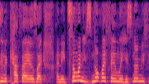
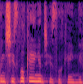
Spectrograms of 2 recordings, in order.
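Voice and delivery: usual speaking voice

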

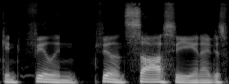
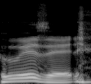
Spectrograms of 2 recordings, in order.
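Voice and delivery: really doubtful, dubious, questioning tone; 2 semitones higher than usual. Speaker retells asking who a woman found for them, in a mock-questionable tone. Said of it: "In a really questionable tone".

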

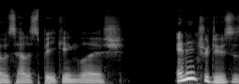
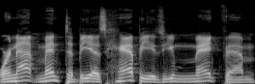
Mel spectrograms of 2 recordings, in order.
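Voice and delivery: put-on mean, high-pitched, sneering old hag voice; 5 semitones higher than usual. Narrator quotes One-Eyed Rosie, a mean old hag, as One-Eyed Rosie sneering. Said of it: "she sneered".

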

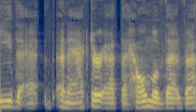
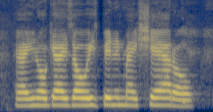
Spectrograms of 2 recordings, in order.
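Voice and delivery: put-on Midwest accent, pitched up; 5 semitones higher than usual. Quoting a movie line after describing the actor's accent: Steve Zahn Midwest accent. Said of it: "sort of Chicago, sort of Midwest accent".

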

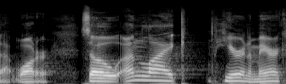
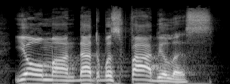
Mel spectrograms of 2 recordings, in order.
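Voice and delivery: put-on Jamaican accent, loud, high and drawn out; 6 semitones higher, 5 dB louder than usual. Showing the other speaker how it would sound, in a Jamaican accent. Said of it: "if I would have said it in a Jamaican accent".

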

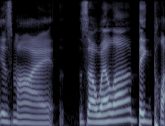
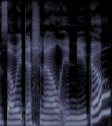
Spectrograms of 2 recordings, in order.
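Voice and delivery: ordinary talk, nothing marked

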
